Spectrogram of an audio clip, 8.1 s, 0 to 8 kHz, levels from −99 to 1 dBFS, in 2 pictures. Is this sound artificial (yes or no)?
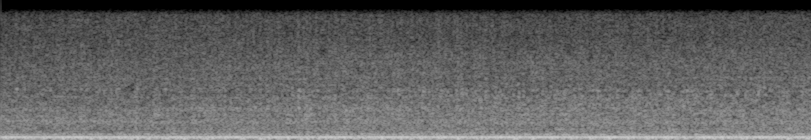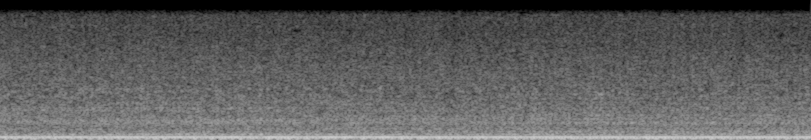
no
